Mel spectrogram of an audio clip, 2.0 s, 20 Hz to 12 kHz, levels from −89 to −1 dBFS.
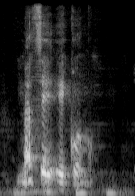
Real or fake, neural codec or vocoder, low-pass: fake; codec, 24 kHz, 0.9 kbps, WavTokenizer, medium music audio release; 10.8 kHz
